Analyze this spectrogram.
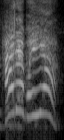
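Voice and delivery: high loud call; calling brother. Acted. Little brother calling big brother for the bodyguard, high call. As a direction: shout up to your big brother to get his attention.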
